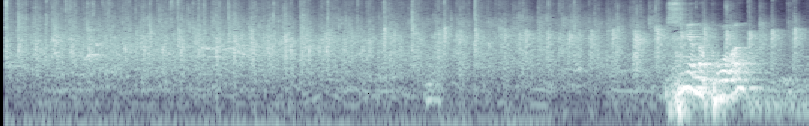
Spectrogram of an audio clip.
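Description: An acoustic guitar strums a lively rhythm.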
